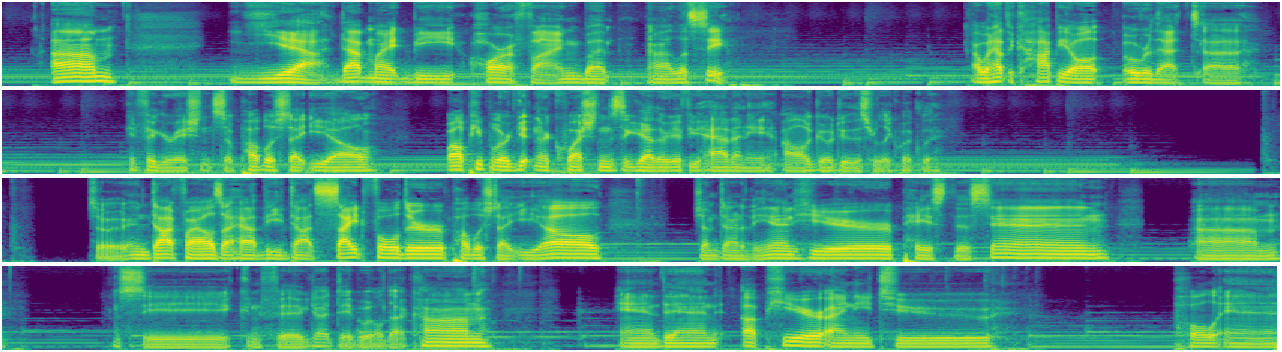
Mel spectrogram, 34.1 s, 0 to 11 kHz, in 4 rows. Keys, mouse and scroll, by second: 1.1 click, 4.0 Escape, 11.1 Return, 11.8-14.6 typing, 12.0 Escape, 20.6 Return, 21.1-29.6 typing, 21.3 Escape, 30.7-32.9 typing, 31.2 ctrl+d.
